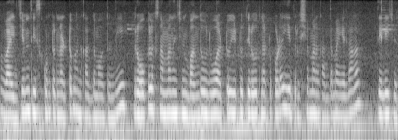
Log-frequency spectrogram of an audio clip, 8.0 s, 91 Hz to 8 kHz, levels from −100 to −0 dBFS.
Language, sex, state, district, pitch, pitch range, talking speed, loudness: Telugu, female, Andhra Pradesh, Guntur, 205 Hz, 190-215 Hz, 130 wpm, -15 LUFS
